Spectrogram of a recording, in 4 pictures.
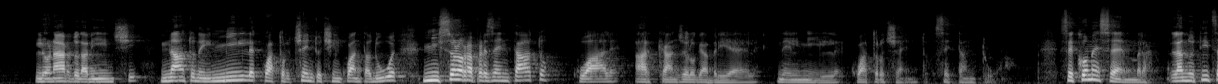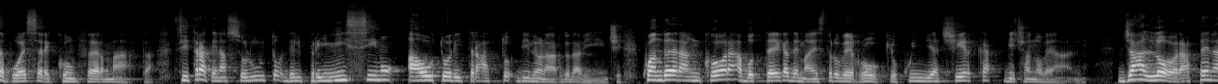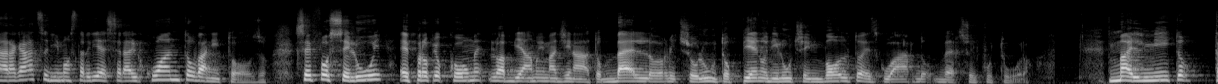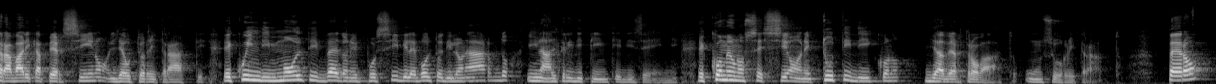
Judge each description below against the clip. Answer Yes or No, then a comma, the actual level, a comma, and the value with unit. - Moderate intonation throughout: No, wide, 6.7 semitones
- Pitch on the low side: No, medium, 155 Hz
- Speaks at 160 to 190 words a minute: No, average, 135 wpm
